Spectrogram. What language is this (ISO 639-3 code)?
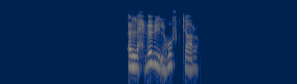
kab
